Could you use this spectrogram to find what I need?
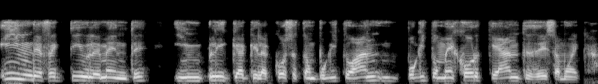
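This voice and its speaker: A high-pitched male voice with ordinary pitch movement, at a medium speed. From Argentina, Salta province. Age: 40s. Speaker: motivational speaker. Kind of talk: interview conversation.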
